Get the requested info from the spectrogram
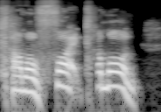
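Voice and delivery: furious, high, drawn-out yelling scream. Retelling yelling at a fighter from near ringside: imitating own screaming. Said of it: "I was screaming at him".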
